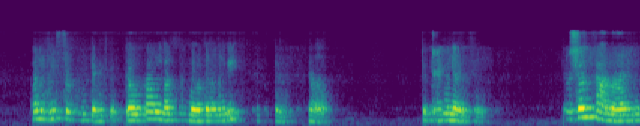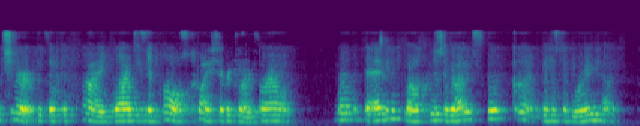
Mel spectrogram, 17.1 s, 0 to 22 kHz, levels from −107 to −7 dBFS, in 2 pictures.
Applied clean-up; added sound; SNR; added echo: neural mask model DeepFilterNet 3.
